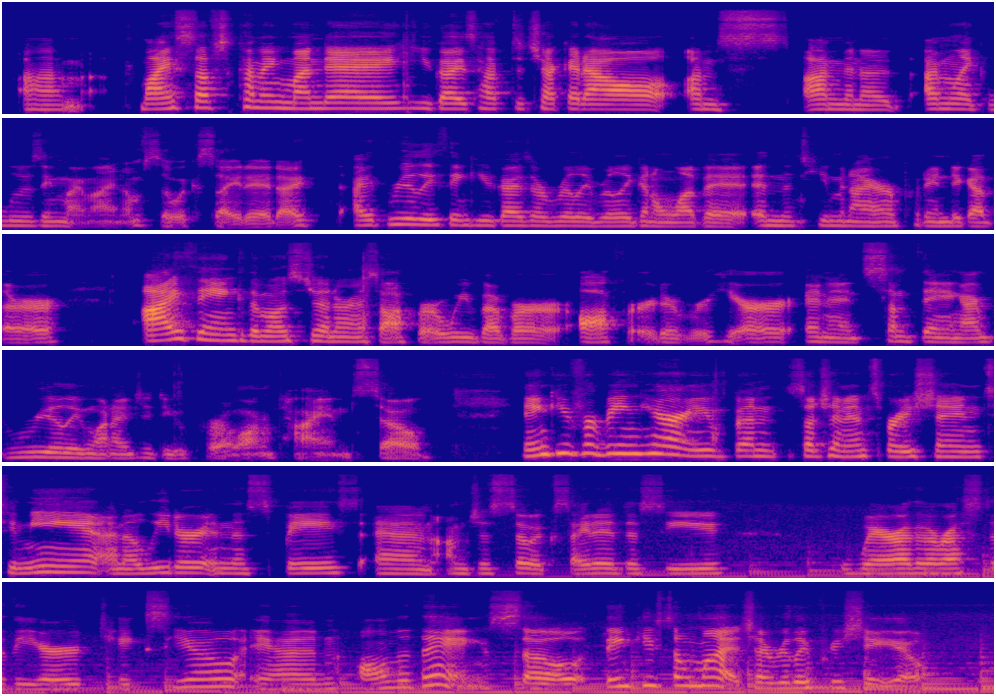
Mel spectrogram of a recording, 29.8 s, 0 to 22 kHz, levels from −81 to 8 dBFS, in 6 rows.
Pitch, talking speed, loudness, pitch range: 180 Hz, 230 wpm, -24 LUFS, 165-205 Hz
